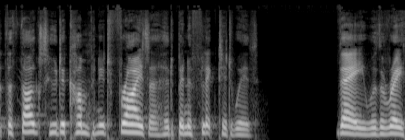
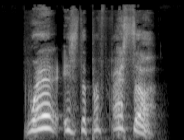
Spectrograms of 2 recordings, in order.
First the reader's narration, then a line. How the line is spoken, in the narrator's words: Will gasped, the wraith holding his throat tightly in its grasp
